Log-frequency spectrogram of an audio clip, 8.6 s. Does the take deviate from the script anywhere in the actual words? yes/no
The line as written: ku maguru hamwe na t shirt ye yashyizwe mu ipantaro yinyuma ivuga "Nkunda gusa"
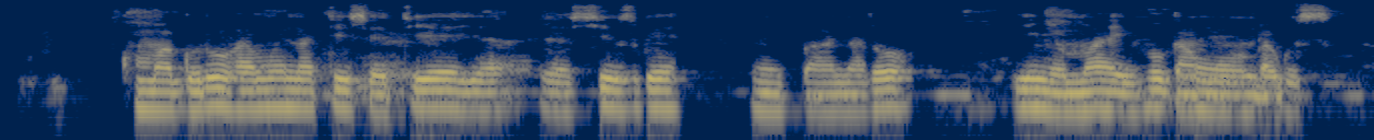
no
